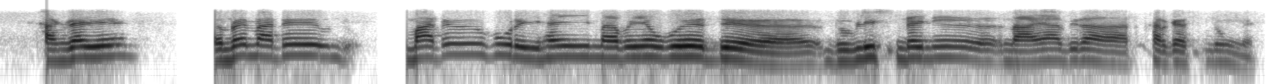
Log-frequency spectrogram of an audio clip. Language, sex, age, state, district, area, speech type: Bodo, male, 30-45, Assam, Kokrajhar, rural, conversation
